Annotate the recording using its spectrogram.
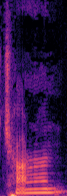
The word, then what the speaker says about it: Charon: like I believe it's pronounced Chiron, or it's not Chiron, it's Charon, the guide of souls to the underworld,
